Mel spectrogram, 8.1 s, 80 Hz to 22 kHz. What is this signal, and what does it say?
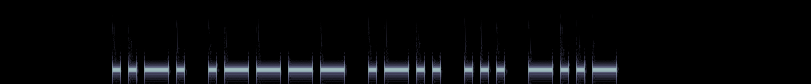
Morse code, heard as a keyed tone, about 15 wpm, 700 Hz. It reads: F1LSX
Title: DXCC-100 Call Signs - 5 Characters - 15wpm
